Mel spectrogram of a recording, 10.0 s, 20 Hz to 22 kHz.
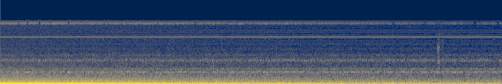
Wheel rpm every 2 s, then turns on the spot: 0, 0, 0, 0, 0.
none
